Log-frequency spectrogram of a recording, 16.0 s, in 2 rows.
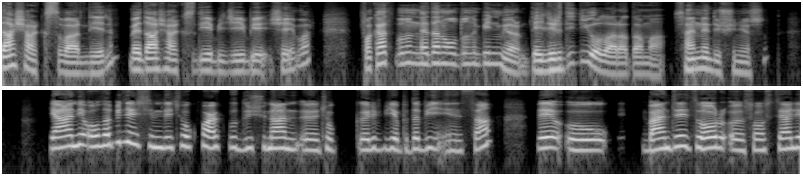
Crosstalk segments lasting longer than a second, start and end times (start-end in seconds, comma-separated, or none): none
